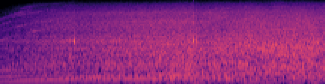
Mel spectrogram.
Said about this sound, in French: Et papa passe l'aspirateur.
